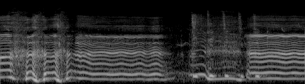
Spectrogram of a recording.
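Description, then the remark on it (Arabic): A boy cries and whimpers in long, wavering wails, with a brief choked break midway before the sobbing resumes loudly. “البكاء لا ينفع يا ولدي.”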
